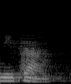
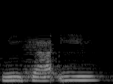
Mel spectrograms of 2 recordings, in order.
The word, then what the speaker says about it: Mikal: The Arabs used to say Jibreel, Jibra'il, Mikal, Mika'il, and so on.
